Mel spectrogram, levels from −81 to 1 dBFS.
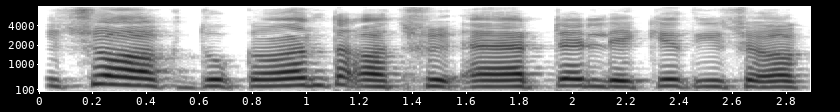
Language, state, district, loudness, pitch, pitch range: Kashmiri, Punjab, Kapurthala, -14 LUFS, 230 Hz, 215-240 Hz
